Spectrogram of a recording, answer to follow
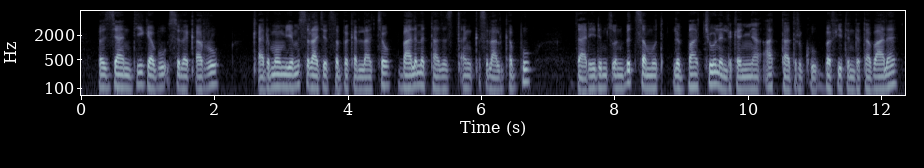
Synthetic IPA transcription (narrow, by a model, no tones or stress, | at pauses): b̥əzːijaɨnd̪iɡəβusɨləkʼərːu | kʼəd̪mo̞mjɛmɨsɾat̪jɛt̪ʰə̥səbːəkʰəlːat͡ʃːɛwbaləmət̪ʰːazəzt̪ʼəŋkʼsɨlalɡəbːu | z̥aɾe̞d̪ɨmsʼunbɨt̪ːsəmːut̪lɨbːat͡ʃːɛwnɨlɨkʰəɲːaʔa̰t̪ːad̪ɾɡubəfit̪ɨnd̪ət̪ʰəβalə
